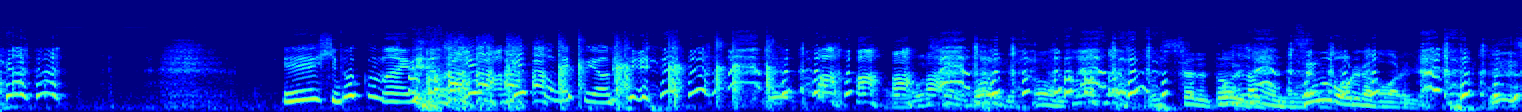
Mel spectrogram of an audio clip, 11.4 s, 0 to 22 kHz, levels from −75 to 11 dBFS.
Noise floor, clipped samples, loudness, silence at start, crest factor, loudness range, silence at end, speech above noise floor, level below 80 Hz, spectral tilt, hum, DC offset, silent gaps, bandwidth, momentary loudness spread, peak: -62 dBFS; under 0.1%; -31 LUFS; 0 s; 16 dB; 2 LU; 0 s; 32 dB; -62 dBFS; -5 dB/octave; none; under 0.1%; none; 10 kHz; 6 LU; -14 dBFS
